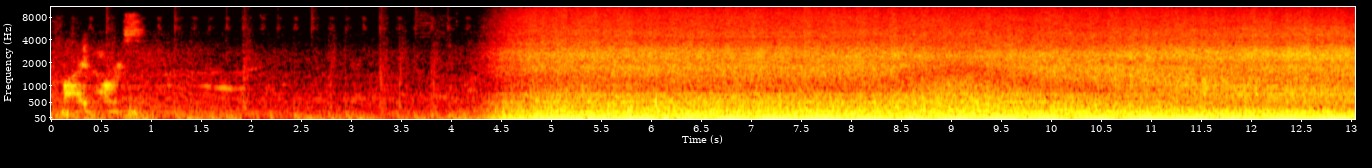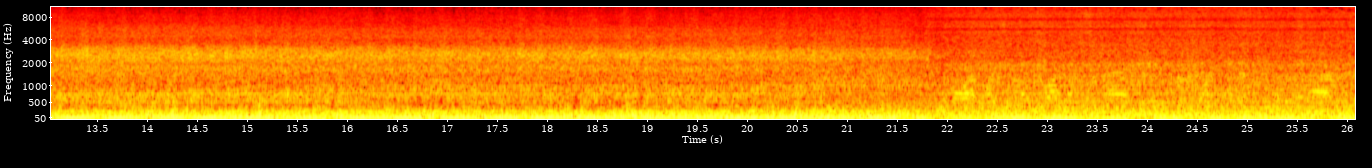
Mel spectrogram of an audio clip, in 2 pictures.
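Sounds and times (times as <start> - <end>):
boat engine droning: 4.3 - 26.0
wind and water rushing: 4.3 - 26.0.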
